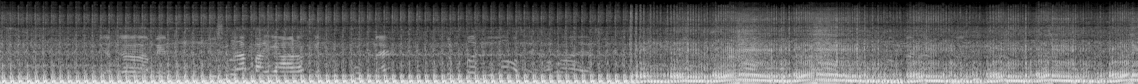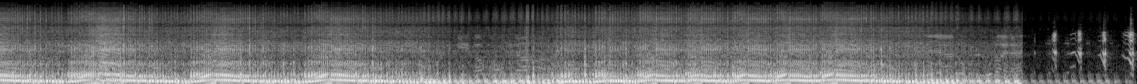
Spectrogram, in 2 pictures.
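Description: A 2018 Honda CBR500R motorcycle engine runs loud and close, first a steady drone, then a series of repeated throttle blips rising and falling in pitch, before cutting off near the end.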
